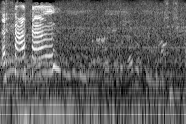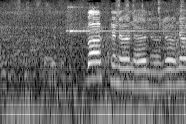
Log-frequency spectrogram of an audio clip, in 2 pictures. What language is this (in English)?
English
